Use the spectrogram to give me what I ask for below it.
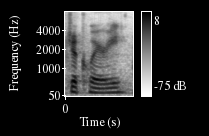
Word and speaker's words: jQuery: It's pronounced jQuery.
